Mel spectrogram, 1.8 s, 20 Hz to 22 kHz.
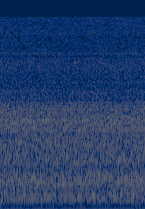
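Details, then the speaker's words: MacBook Air fan heard from close by at about 36-40% CPU usage: constant airy whoosh with steady pitch, fan spinning loud under only moderate load. "did you hear the fan noise is so loud okay right now it's like um not very far away just like this far away to hear the fan noise it's pretty loud"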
